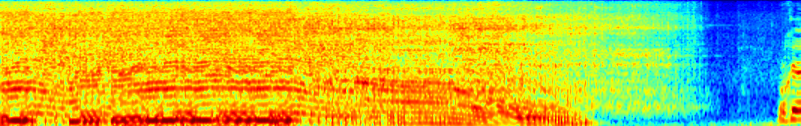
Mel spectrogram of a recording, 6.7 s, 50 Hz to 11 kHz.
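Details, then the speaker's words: Homelite 240 chainsaw running again after a no-start fix with a puff of starting fluid (not the carb): steady two-stroke buzz for a few seconds, then winds down and stops; carb may need slight tweaking. "maybe it's working just fine all right well uh sounds like the carb needs to be tweaked a little bit but uh I'm going to say we solved the problem for now"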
